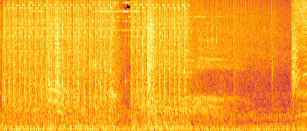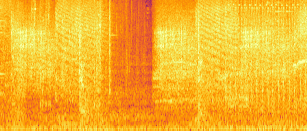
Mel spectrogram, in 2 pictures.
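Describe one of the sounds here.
A shotgun fires in loud blasts.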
